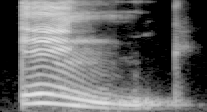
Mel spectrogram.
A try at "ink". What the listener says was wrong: Ink. It's not E.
